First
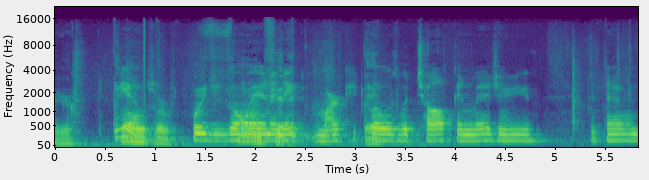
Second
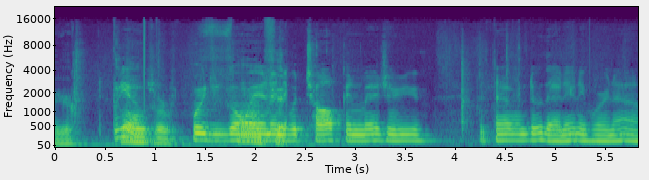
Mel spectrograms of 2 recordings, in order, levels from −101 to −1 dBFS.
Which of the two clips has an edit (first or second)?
second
